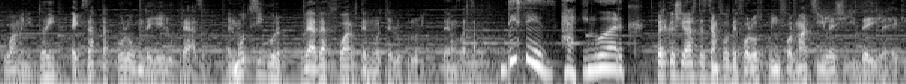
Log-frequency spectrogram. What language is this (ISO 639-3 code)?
ron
